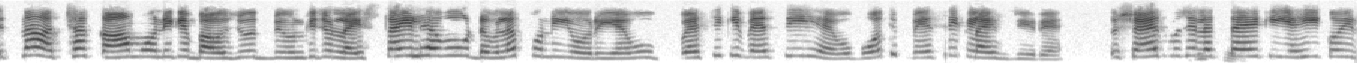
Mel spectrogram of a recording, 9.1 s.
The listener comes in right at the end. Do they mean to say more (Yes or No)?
No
